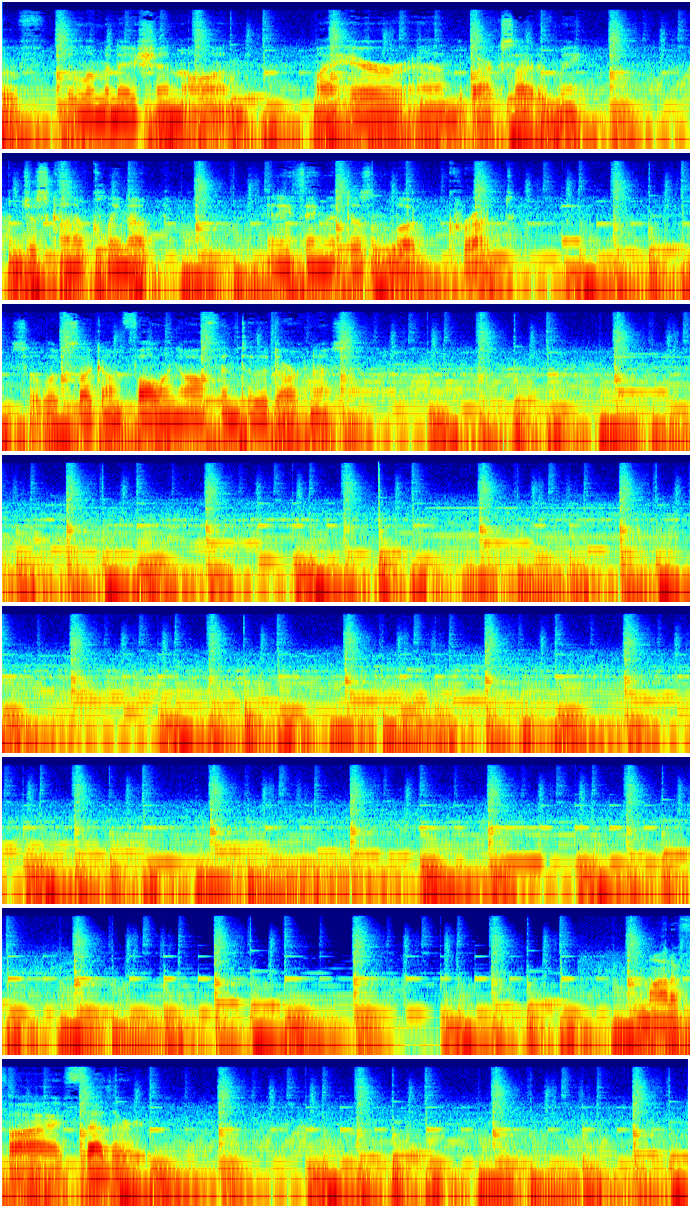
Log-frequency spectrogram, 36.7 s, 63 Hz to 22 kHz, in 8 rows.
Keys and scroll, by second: 1.1 typing, 9.0 z, 35.4 2, 35.5 Return.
